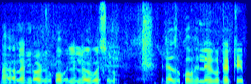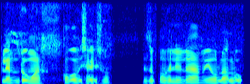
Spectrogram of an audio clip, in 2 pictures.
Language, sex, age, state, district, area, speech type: Assamese, male, 45-60, Assam, Charaideo, rural, spontaneous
